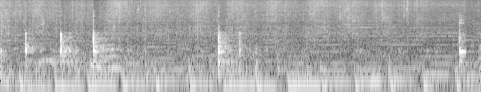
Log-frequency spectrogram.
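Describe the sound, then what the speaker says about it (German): Chopped onions hiss and crackle in hot sunflower oil in a student kitchen, a steady sizzle with a few sharp pops and spatters near the pan, no voices. "Und als erstes kommen da die Zwiebeln rein."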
